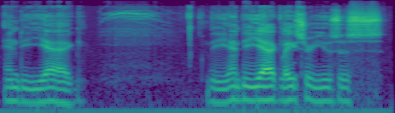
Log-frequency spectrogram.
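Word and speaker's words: Nd:YAG: another commonly used laser known as the nd YAG pronounce nd YAG the nd YAG laser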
